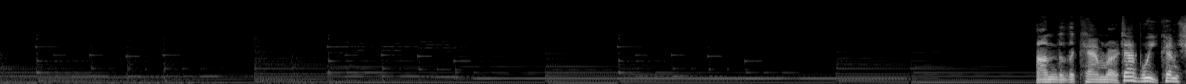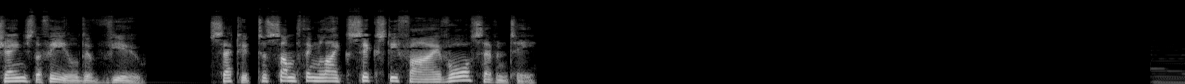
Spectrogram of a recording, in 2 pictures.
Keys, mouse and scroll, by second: 4.1-7.5 drag, 7.5 n, 8.6-10.5 middle drag, 10.5 click, 11.9-19.1 drag, 20.4 scroll down 3, 20.8-23.6 middle drag, 23.6 click.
